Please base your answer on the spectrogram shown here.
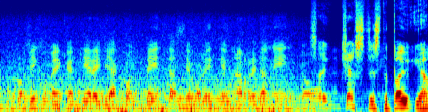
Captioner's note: speaks Italian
